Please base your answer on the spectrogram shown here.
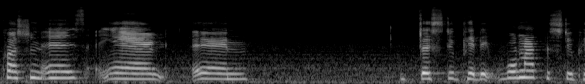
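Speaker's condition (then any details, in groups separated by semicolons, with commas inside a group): Cerebral palsy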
